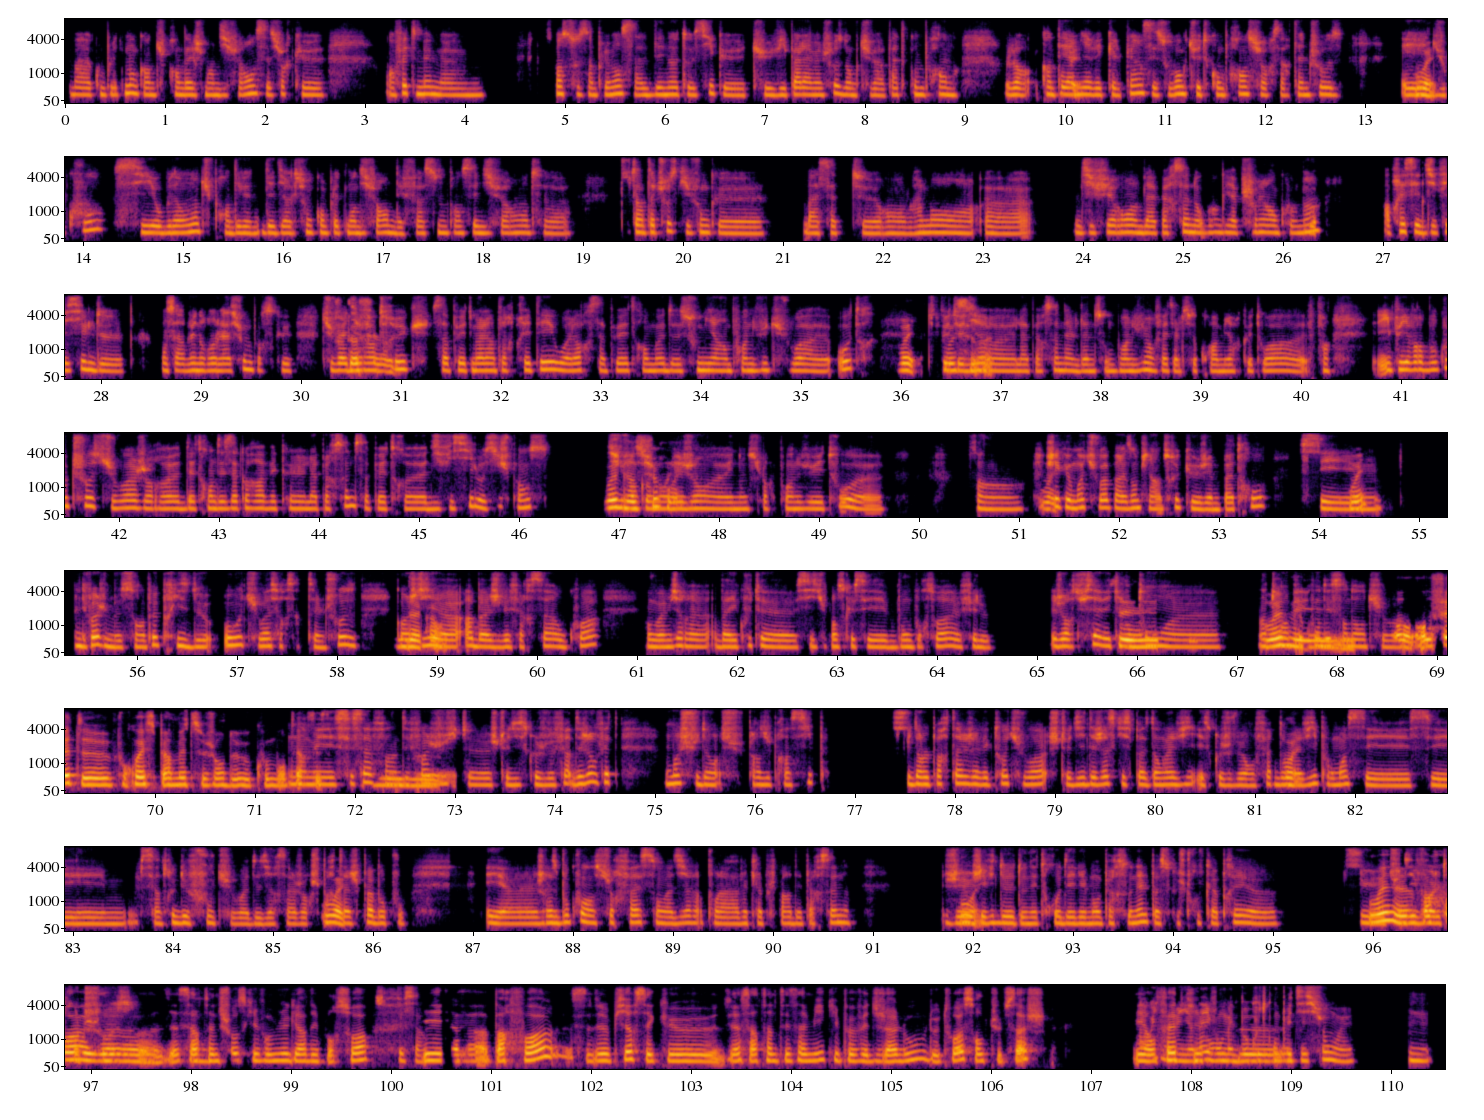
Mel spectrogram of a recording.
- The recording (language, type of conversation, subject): French, unstructured, Comment réagis-tu quand tu as un conflit avec un ami ?
- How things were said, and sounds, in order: stressed: "façons"; tapping; other background noise; unintelligible speech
